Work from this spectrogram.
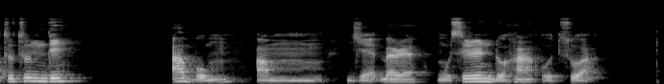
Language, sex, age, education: Igbo, male, 15-29, tertiary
